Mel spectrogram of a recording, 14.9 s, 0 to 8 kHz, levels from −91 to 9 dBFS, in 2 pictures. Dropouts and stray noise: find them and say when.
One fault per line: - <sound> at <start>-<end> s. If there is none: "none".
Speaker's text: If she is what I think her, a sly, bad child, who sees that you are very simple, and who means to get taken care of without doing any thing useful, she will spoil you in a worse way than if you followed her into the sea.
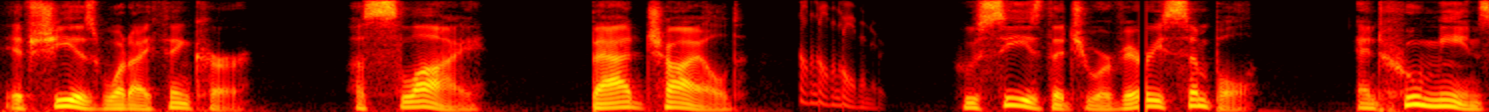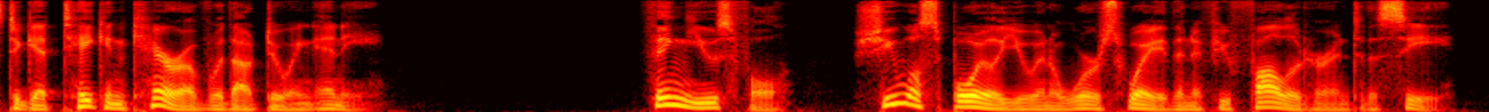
- chirp at 4.0-4.4 s
- dropout at 5.7-5.7 s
